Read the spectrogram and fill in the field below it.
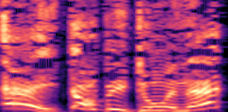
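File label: team kill accident, voice, male; Left 4 Dead 2; coach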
